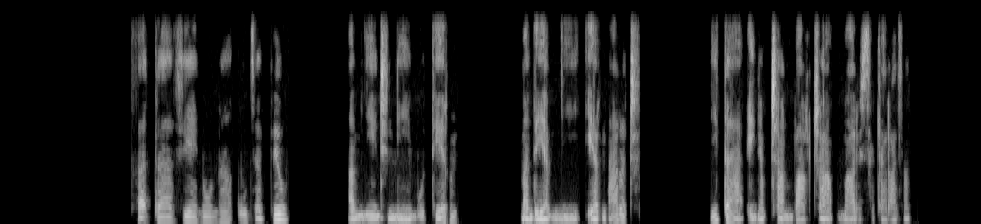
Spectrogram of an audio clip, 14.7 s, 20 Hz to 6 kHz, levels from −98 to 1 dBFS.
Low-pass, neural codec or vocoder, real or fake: 5.4 kHz; vocoder, 22.05 kHz, 80 mel bands, Vocos; fake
